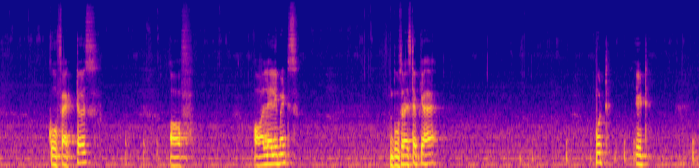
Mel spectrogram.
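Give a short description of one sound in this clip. A man speaks calmly in short phrases nearby, with pauses.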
